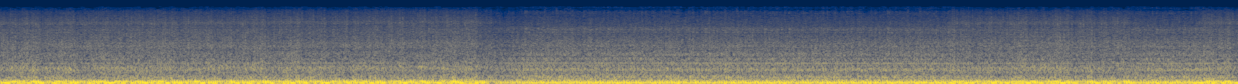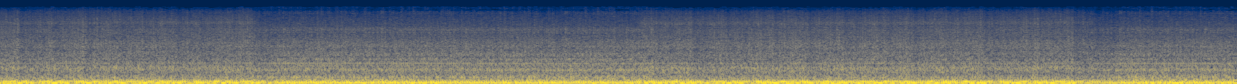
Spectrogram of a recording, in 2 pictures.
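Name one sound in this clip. Tyres roll on a road with a constant rumble.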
